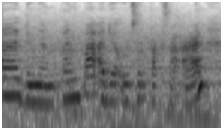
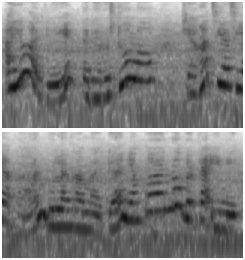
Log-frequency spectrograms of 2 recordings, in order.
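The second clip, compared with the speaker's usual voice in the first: high, louder, eager invitation; urging big sister; 5 semitones higher, 4 dB louder than usual. Acted. Sister invites her brother to recite together, high urging voice. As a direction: coax little brother along brightly and loudly. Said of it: "mengajaknya untuk bertadarus".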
